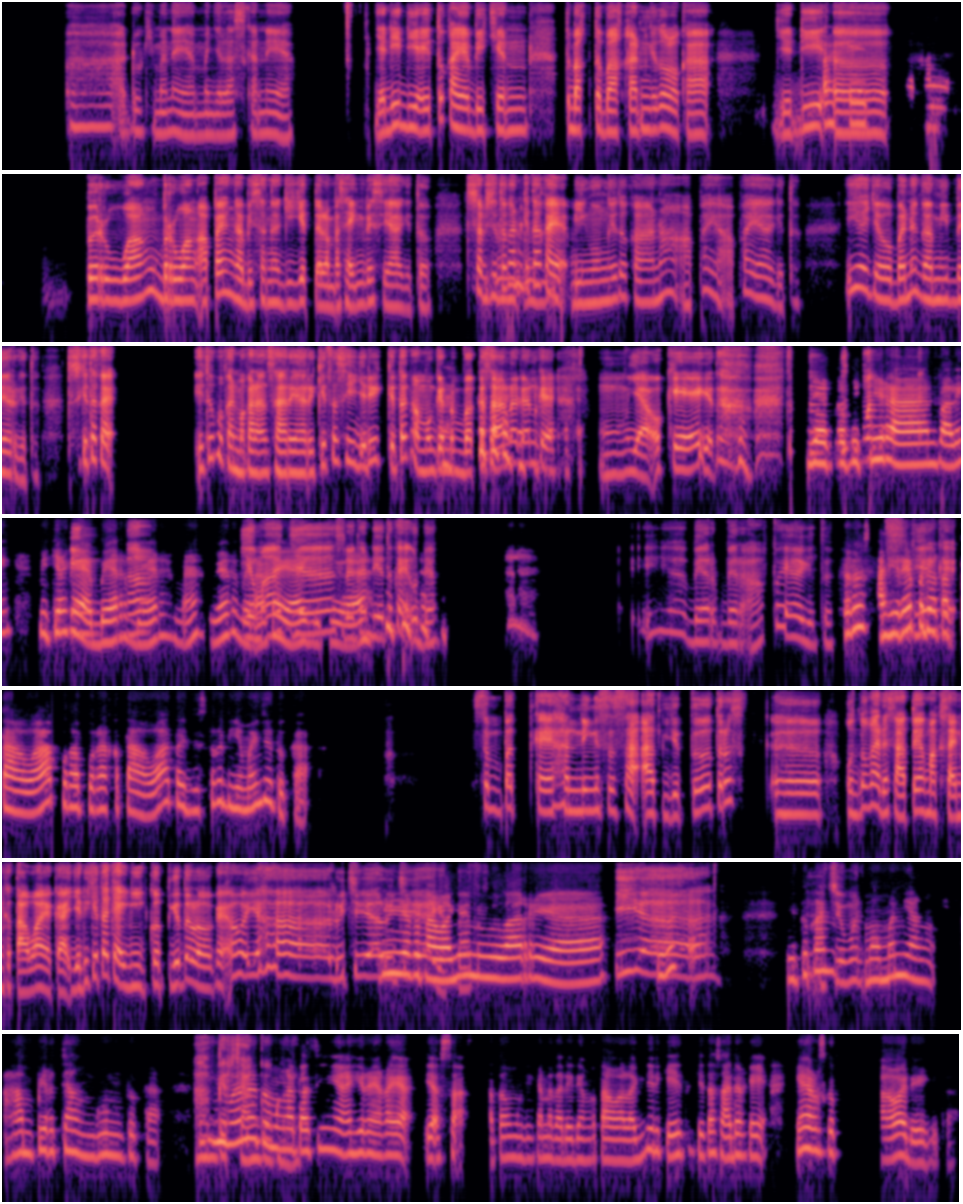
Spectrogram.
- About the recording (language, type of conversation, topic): Indonesian, podcast, Bagaimana kamu menggunakan humor dalam percakapan?
- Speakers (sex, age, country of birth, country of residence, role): female, 20-24, Indonesia, Indonesia, host; female, 35-39, Indonesia, Indonesia, guest
- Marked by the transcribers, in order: tsk; other background noise; in English: "gummy bear"; laugh; laughing while speaking: "gitu"; unintelligible speech; in English: "bear bear"; in English: "Bear bear"; chuckle; in English: "bear bear"; put-on voice: "Oh ya hahaha, lucu ya lucu ya"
